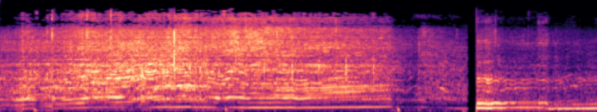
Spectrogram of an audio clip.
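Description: Rally car engine running under load, its note climbing slowly in pitch for about four seconds. The sound cuts off abruptly about three-quarters of the way through, and a second steady engine note follows.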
